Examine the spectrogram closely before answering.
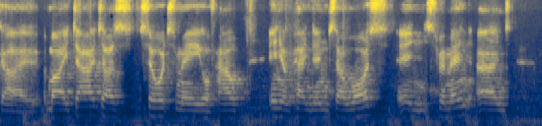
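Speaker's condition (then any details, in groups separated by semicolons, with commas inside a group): Down syndrome; age 19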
